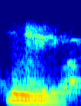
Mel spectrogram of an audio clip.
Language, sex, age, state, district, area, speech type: Urdu, male, 45-60, Uttar Pradesh, Rampur, urban, conversation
